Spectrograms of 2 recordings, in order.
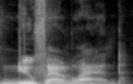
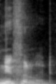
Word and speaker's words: Newfoundland: But that's just how you pronounce Newfoundland. Yeah. It's Newfoundland.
